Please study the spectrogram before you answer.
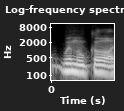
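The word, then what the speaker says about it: Vimal Gor: ago it's with uh wim gore that's wimble but it's spelt with a v v i m l uh g o r i actually put out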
